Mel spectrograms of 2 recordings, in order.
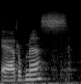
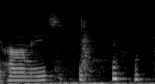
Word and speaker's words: Hermes: deck because this is the ermess deck or as many americans say hermes it's one of robert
